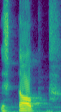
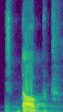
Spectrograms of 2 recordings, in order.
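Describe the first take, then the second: No difference in how they are said.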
